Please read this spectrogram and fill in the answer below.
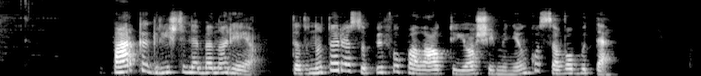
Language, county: Lithuanian, Vilnius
